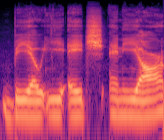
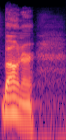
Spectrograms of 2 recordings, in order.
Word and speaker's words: Boehner: is bill boner uh that's boner spelled like boehner b-o-e-h-n-e-r but i just have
